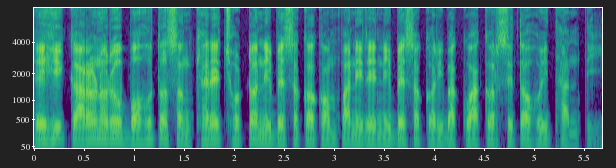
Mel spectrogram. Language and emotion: Odia, neutral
